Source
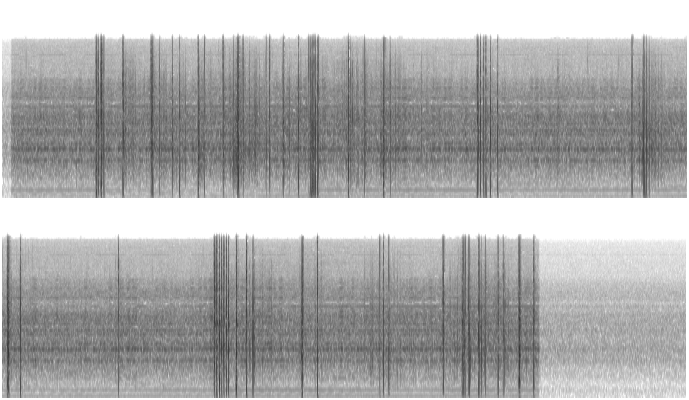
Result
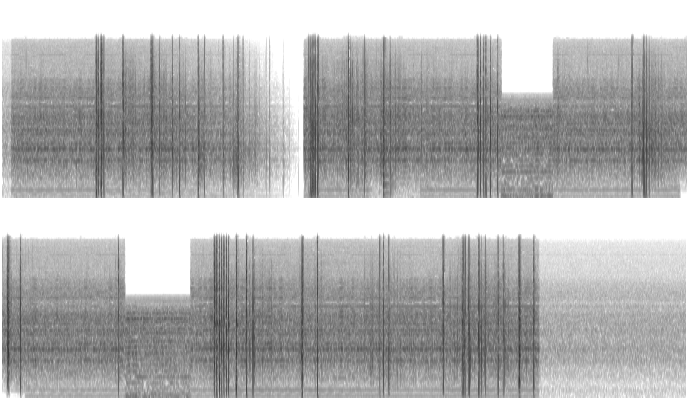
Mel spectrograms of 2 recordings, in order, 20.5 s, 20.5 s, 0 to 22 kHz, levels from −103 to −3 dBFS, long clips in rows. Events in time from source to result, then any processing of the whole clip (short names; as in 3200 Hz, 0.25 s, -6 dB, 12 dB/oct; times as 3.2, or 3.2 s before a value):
2.37–4.52 studio fade out
5.48–6.27 notches 60/120/180/240/300/360/420/480 Hz
7.48–8.26 inverted band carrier 3000 Hz
10.15–10.61 HPF 830 Hz -> 230 Hz
12.11–13.1 inverted band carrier 2900 Hz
